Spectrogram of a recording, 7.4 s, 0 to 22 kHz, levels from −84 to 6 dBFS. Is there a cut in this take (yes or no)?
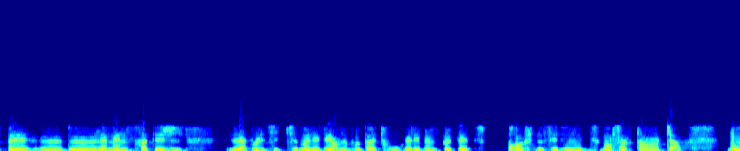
no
